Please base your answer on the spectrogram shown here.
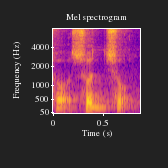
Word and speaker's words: সহ্য: হ কারের সঙ্গে যুক্ত হলে জ ফলা ঝ এর মতো উচ্চারণ হয়। যেমন দন্তস্ব হয় জ ফলা, কিন্তু পড়া হবে দন্তস্ব জ ঝ সহ্য বাহ্য বাহ্য।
